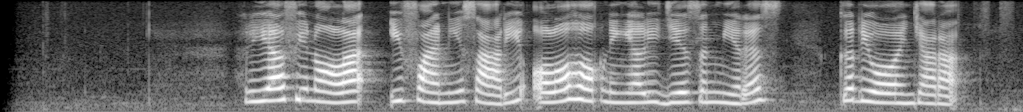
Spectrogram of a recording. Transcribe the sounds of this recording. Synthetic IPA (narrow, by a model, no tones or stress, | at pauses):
rialfinolaifanisaɾiʔɔlɔɦɔk̚niŋɛlid͡ʒesənmiɾɛs | kɨrdiwawaɲt͡ʃaɾa̰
